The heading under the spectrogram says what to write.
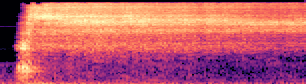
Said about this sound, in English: That's a snake.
